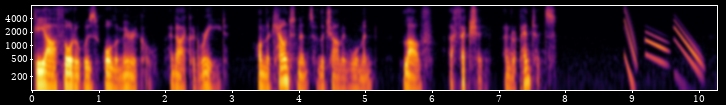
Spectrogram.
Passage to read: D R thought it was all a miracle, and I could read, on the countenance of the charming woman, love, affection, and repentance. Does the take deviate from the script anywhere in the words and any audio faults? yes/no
yes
